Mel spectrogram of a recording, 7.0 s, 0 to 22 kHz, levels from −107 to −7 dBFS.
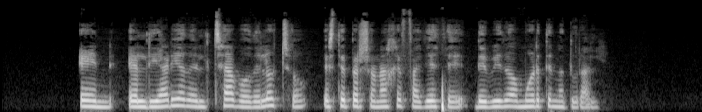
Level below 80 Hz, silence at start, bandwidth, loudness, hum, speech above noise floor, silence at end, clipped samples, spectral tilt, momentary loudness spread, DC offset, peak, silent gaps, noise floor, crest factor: -60 dBFS; 0.8 s; 13.5 kHz; -26 LUFS; none; 62 dB; 1.05 s; under 0.1%; -5.5 dB/octave; 8 LU; under 0.1%; -4 dBFS; none; -88 dBFS; 22 dB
